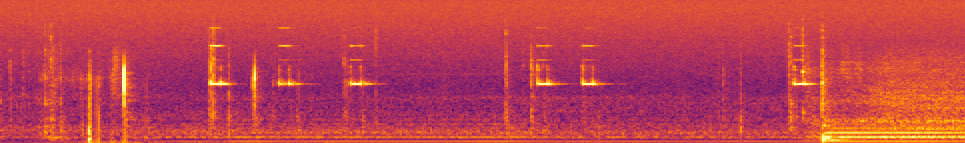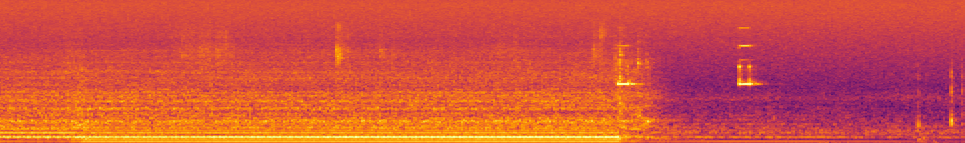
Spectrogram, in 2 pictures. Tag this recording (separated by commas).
Domestic sounds, Microwave oven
